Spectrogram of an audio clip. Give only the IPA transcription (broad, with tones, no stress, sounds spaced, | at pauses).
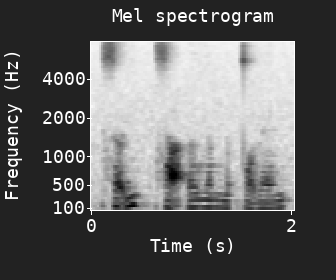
s ə̰˧˥ j | s a̰ː˧˨ ʔ ə˧ w l ə˧ m n ə˨˩ p̚ t̪ ɔ˧˩ l ɛ˨˦ n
